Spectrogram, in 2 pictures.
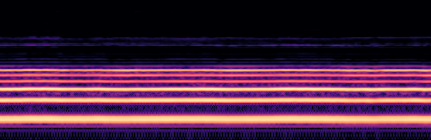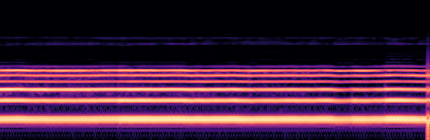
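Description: A woman chanting one long, unbroken OM, her voice held on a single steady pitch.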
